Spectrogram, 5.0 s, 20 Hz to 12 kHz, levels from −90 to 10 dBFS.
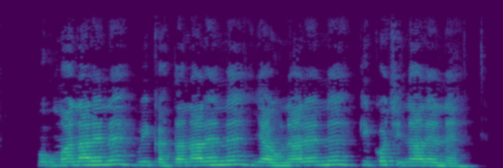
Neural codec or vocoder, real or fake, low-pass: none; real; 10.8 kHz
